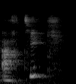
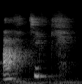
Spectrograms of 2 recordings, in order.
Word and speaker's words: arctique: On pourrait dire arctique, comme un arc, et après tic, arctique.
